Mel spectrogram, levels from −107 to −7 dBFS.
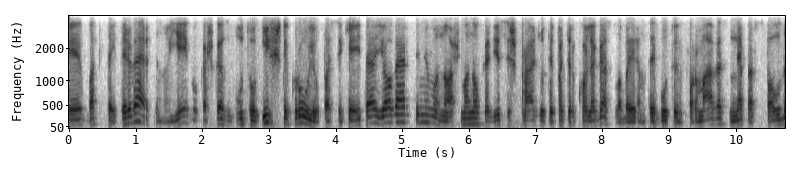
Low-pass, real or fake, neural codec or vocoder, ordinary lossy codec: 3.6 kHz; real; none; Opus, 16 kbps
